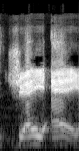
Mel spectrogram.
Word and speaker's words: J.A.: Whose name is J.A. and it's pronounced J.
